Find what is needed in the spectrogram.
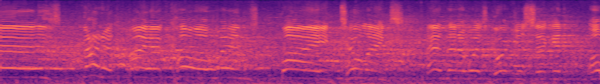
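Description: Excited race-call commentary carrying on over the finish, with a long drawn-out shout near the start, over a low steady background noise of the broadcast.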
